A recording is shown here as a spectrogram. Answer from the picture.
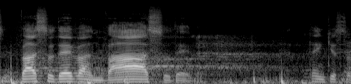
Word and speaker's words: Vasudeva: yes pronunciation yeah well our our our Sanskrit pronunciation is pathetic yes it's Vasudeva and varsity thank you so much Karen terashima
